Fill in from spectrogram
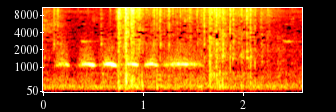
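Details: Tame local zebra dove (perkutut), hand-raised from a chick and now singing freely, gives a quick run of about seven short, clear, mid-pitched cooing notes in under two seconds, with rustling and clattering underneath.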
